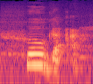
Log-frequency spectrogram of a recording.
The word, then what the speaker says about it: hygge: to cut out snuggles pups and tigey he pronounced hygge is a danish word that basically means feeling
